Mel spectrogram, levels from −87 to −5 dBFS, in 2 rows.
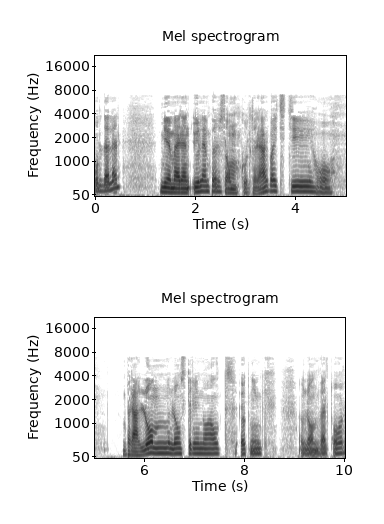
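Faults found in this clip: AAC compression, whole clip. Speech sounds dull and smeared, nothing above 7 kHz, sibilants fizzy and swirly. Likely an AAC-LC encoder starved of bits, damage plainly audible, which fits a low bitrate around 24 kbps. Encoder drops the top band and quantises what's left coarsely, so frame-to-frame warble creeps in. Worth bumping the bitrate on that leg.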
